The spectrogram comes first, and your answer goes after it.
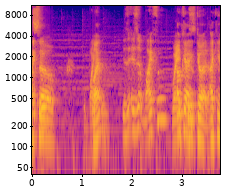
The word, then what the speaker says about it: waifu: Is it waifu? Wait, Okay, good. I can explain this as well. Oh, We initially mispronounced it, and we find it way funnier if we mispronounce it.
